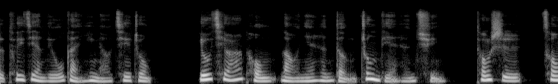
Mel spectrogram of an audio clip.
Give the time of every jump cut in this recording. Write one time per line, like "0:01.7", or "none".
none

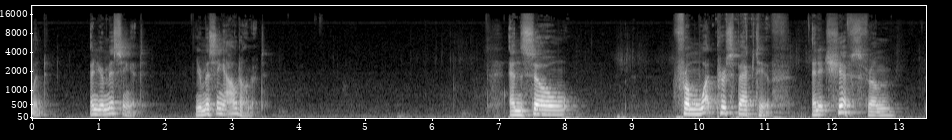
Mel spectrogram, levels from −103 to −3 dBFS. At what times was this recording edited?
none

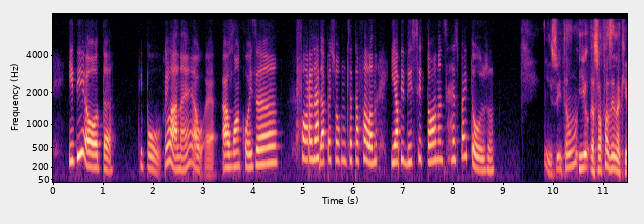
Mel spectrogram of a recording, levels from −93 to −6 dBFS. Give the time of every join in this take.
0:02.2
0:04.9
0:05.3
0:05.9
0:06.9
0:10.5

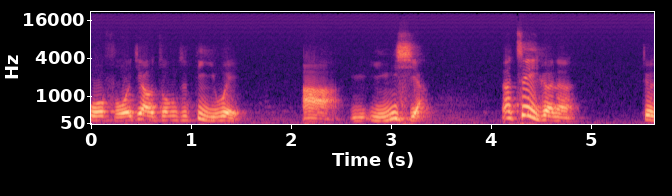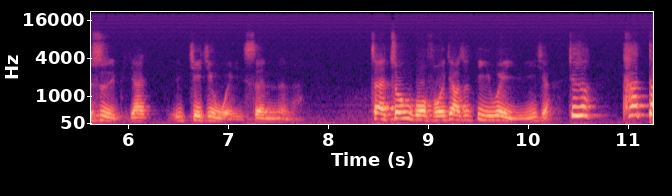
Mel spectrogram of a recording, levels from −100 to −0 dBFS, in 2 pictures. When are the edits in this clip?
none

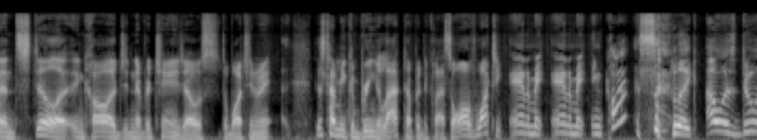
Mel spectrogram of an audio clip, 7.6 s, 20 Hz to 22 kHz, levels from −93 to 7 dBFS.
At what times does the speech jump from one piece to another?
0:02.2
0:05.5

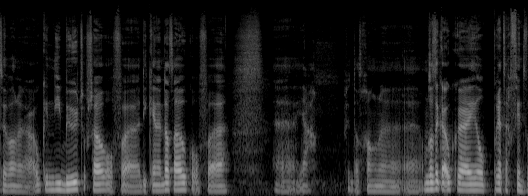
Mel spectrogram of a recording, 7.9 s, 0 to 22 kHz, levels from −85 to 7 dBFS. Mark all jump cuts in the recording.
none

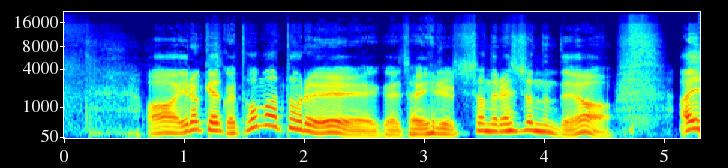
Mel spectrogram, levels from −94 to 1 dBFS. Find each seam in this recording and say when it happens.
0:01.3
0:03.3

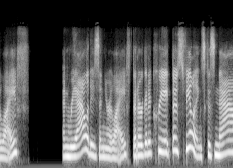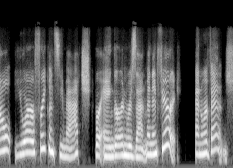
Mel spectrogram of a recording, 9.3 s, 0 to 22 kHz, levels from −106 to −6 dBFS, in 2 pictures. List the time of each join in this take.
0:06.5

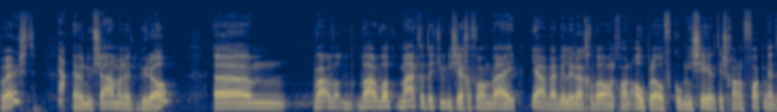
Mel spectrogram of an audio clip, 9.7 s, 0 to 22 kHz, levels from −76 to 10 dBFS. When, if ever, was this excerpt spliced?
0:01.0
0:03.9
0:06.5
0:07.7

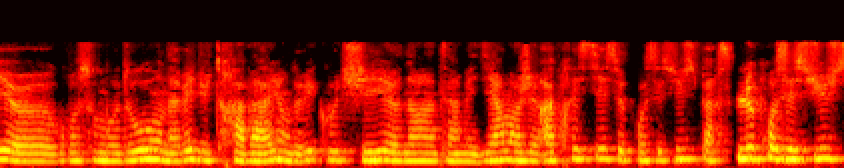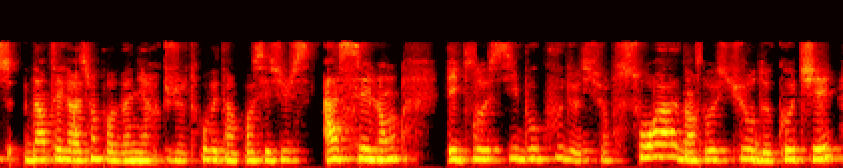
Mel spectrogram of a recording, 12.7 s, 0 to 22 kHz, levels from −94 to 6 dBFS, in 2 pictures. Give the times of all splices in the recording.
0:04.0
0:05.5
0:07.6
0:09.9
0:10.7
0:11.6

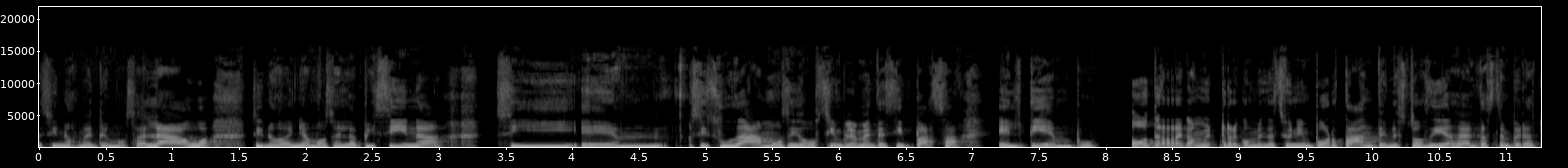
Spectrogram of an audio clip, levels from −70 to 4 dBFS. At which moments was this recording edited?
0:07.1

